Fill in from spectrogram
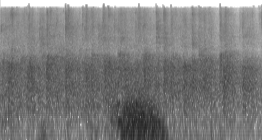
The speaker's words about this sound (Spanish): ¿Cuánto le dan un aplauso a eso al Señor por, por eso tan grandioso que hizo por nosotros?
